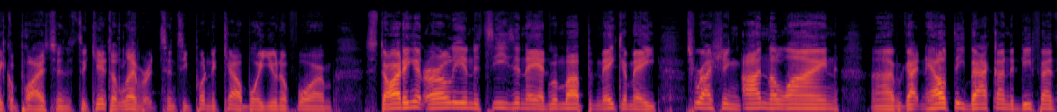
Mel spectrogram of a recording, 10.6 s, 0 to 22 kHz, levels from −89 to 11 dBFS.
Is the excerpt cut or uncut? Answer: cut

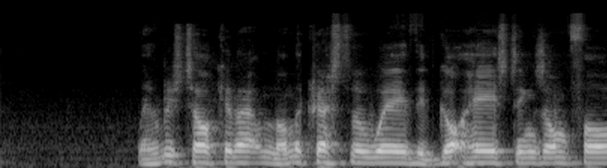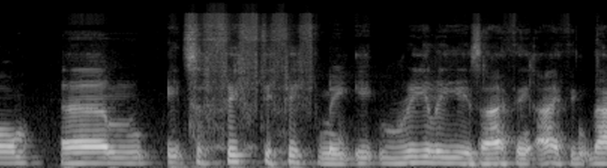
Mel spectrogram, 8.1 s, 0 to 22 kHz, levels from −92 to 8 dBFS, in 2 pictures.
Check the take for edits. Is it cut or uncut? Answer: cut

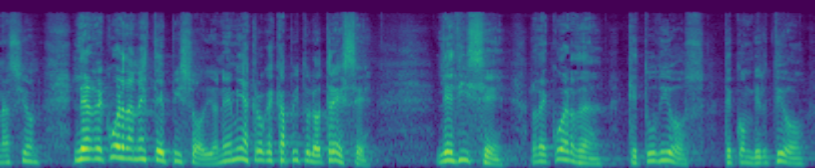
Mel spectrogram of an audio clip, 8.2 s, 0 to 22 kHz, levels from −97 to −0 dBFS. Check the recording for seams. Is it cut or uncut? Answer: uncut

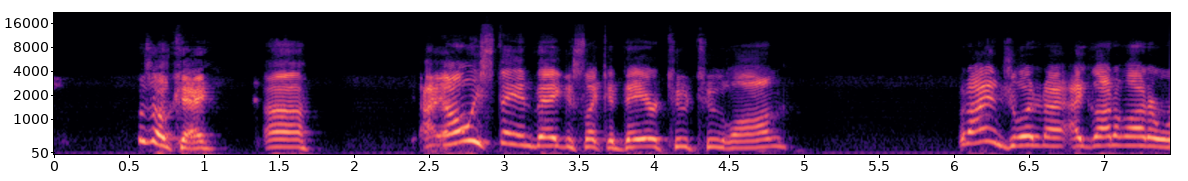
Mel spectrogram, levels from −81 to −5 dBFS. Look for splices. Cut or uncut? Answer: uncut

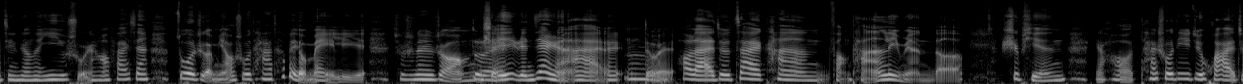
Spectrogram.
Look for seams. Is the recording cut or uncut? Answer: cut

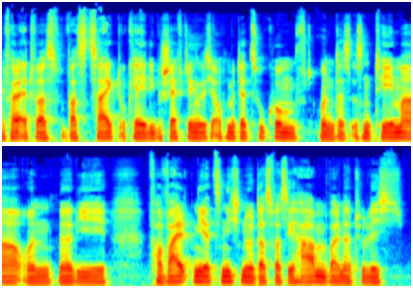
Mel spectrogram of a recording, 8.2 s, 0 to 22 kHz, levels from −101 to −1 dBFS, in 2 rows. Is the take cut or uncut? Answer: uncut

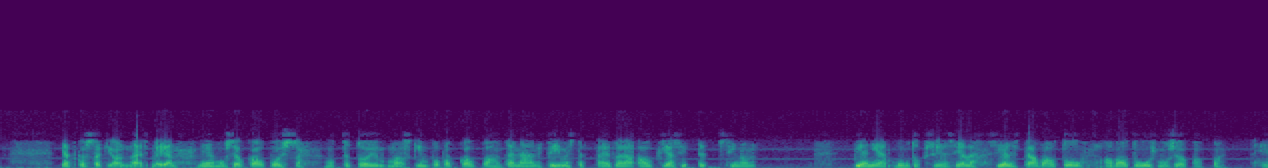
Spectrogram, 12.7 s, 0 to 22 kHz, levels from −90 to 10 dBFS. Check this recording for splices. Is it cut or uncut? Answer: uncut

